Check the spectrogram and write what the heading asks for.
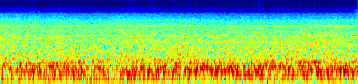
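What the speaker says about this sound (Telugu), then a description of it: "ఫైనల్గా మనం ఎక్కాల్సిన KTM ట్రైన్ వచ్చేసింది బాతు కేవ్స్కి" A KTM commuter train pulls into a station on the Batu Caves line, producing a steady, loud broadband rumble and rush with no distinct breaks.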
